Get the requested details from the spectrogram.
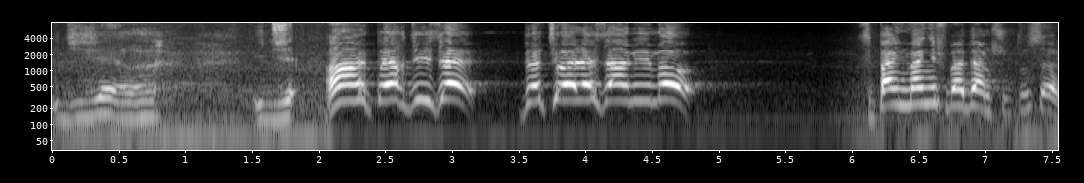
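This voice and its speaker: A man at a fairly slow pace, with long, frequent pauses and big swings in loudness. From Switzerland, Lausanne. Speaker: animal rights activist. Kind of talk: street protest monologue. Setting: outdoors on street. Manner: loud, shouting slogans; casual slangy chatter.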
